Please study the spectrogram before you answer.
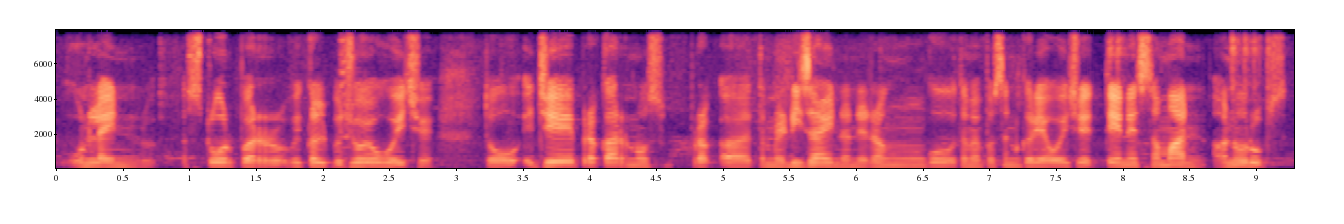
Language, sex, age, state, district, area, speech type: Gujarati, female, 18-30, Gujarat, Junagadh, urban, spontaneous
